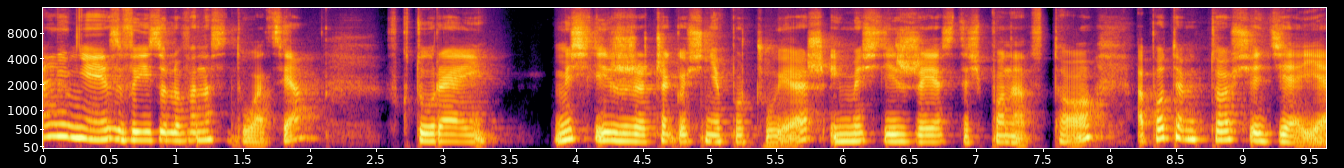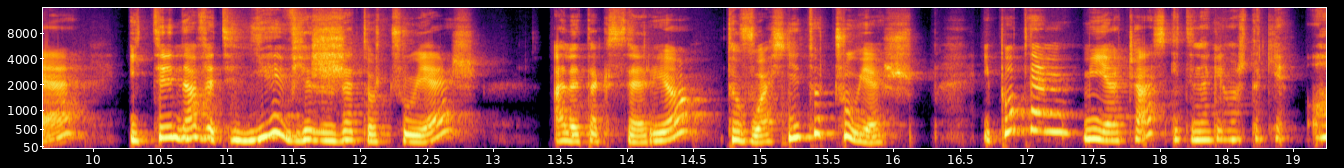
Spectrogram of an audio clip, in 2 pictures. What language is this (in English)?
Polish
